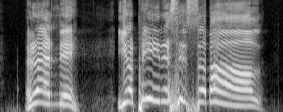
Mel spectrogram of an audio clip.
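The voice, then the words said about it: Italian immigrant accent impression. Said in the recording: “in an Italian immigrant voice”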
